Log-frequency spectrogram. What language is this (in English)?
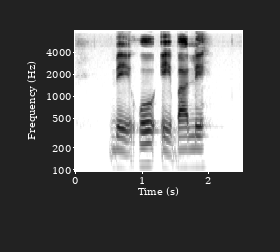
Northern Sotho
